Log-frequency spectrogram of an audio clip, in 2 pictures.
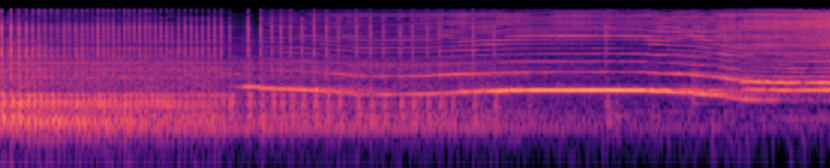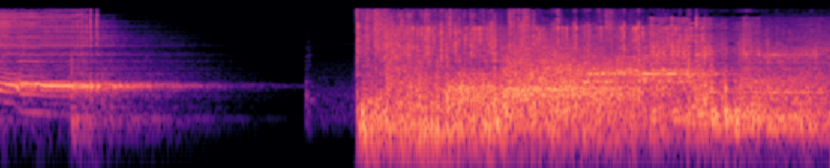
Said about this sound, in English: The pallets stacked on one side slammed into the leaning tower of pallets on the other side. Both collapsed inward into a heap of jumbled shards of wood right in front of the trash chute, blocking the hole.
